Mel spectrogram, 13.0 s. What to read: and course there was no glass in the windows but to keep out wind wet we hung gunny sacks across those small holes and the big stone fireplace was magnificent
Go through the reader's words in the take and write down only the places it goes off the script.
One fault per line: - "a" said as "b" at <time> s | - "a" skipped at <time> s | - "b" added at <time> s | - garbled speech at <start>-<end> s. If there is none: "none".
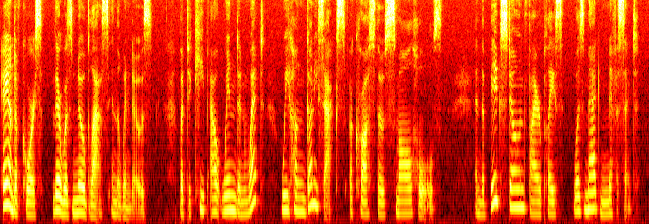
- "of" added at 0.3 s
- "and" added at 4.8 s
